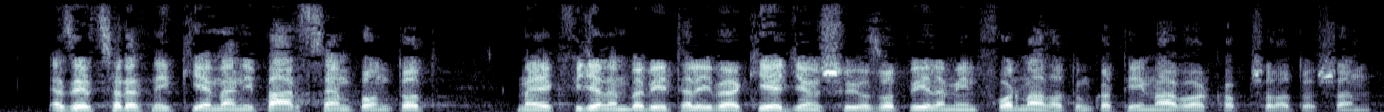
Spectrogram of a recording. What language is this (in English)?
Hungarian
